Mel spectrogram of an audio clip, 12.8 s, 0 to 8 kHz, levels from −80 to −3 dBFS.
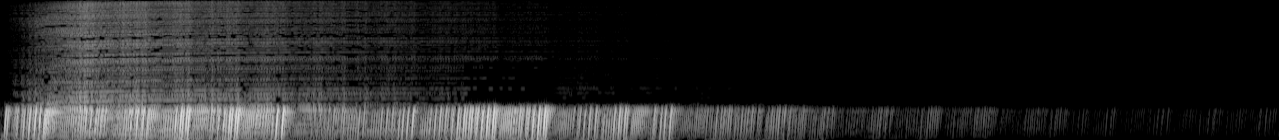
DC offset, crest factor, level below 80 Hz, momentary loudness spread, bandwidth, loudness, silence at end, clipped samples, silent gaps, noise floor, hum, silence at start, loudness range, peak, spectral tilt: under 0.1%; 20 dB; -48 dBFS; 22 LU; 8 kHz; -24 LUFS; 4.75 s; under 0.1%; none; -71 dBFS; none; 0.05 s; 17 LU; -6 dBFS; -6 dB/octave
